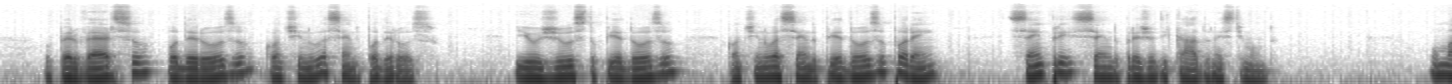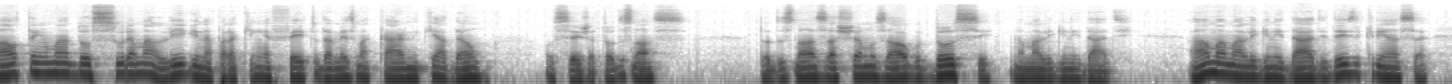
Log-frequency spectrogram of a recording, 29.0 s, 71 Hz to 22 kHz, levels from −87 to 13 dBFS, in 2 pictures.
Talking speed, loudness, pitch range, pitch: 105 wpm, -17 LUFS, 100-120 Hz, 110 Hz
